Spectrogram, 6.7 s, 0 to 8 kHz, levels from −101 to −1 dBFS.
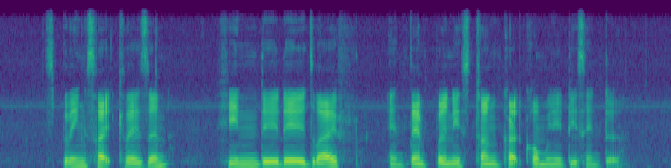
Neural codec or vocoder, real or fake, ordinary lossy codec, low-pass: none; real; none; 7.2 kHz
